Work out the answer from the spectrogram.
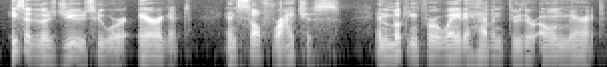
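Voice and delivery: ordinary talk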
